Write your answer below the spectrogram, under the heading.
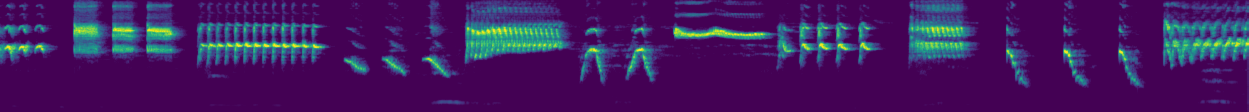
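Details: Asian pied starling song used as a lure to make a silent starling sing again: varied loud mix of harsh buzzy rasps, quick descending whistles, trilled bursts and sustained high notes, delivered in rapid alternating phrases.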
